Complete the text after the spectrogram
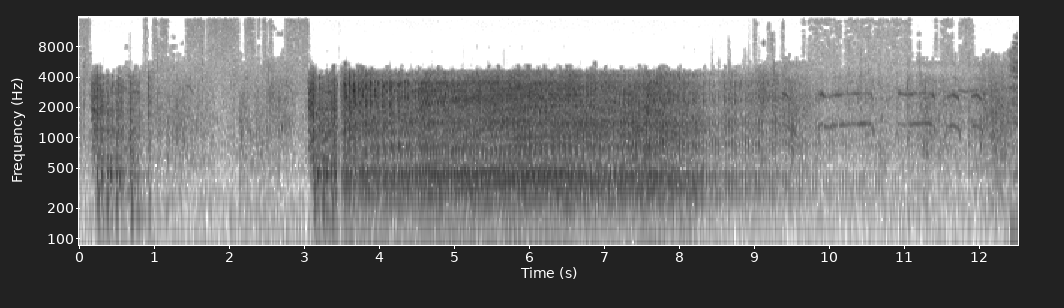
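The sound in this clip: A car driving off on an island: the engine revs abruptly and holds a loud, steady drone for several seconds, then eases back to a quieter hum. Rougher, uneven noise comes before the rev.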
